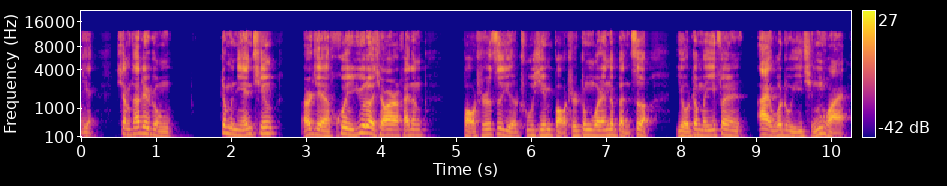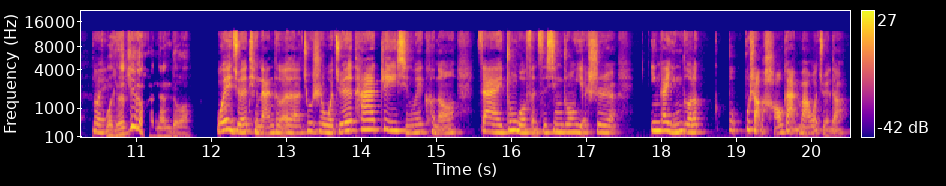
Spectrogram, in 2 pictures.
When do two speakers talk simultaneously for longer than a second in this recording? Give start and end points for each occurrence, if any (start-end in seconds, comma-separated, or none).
none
